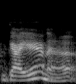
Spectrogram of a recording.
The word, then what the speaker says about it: Guyana: you were saying about the community in guy Guyana I'm like let me say it right um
